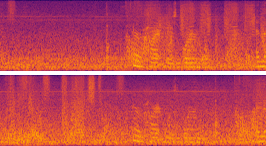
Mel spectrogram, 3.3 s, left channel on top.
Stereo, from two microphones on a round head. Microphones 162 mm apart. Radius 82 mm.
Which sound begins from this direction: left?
A woman speaking, at 1.7 s.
